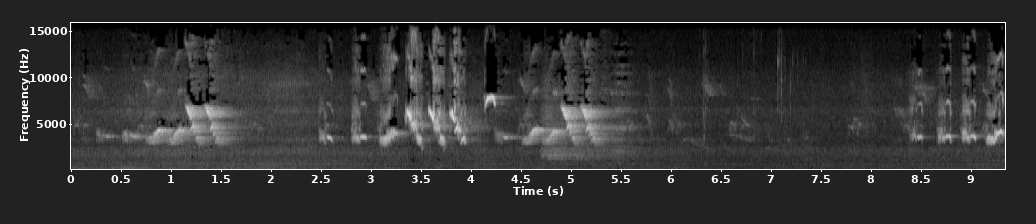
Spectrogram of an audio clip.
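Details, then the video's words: Double-collared seedeater warming up its song: bursts of rapid, high, buzzy trills and sharp chirped notes in clusters, then a quiet pause before another short chirping phrase, over a low steady background hum. "COLEIRO PROMETHEUS TERMINANDO REPASSE E JA ESQUENTANDO"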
